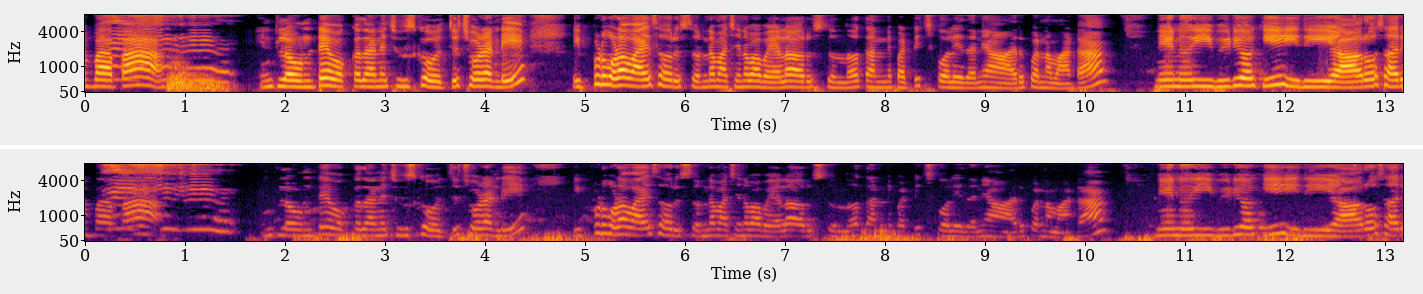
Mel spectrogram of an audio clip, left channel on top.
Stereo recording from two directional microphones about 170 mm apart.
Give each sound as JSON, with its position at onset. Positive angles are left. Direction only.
{"t": 0.0, "sound": "speech", "side_deg": 55}
{"t": 0.8, "sound": "dog", "side_deg": 20}
{"t": 1.9, "sound": "a woman's voice", "side_deg": 50}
